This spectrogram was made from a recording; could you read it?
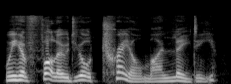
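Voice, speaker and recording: A woman's voice: low voice, animated, moderate pace, dry recording, studio quality, pitched below the performer's own voice. Woman voicing a curt, stern male galley commander. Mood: accusing.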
